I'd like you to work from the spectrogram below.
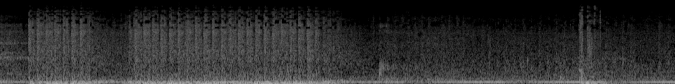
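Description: Sustained automatic gunfire from a tank in War Thunder, a rapid loud rattling burst running several seconds with brief pauses and a couple of sharper cracks, over a low engine hum, no speech.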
